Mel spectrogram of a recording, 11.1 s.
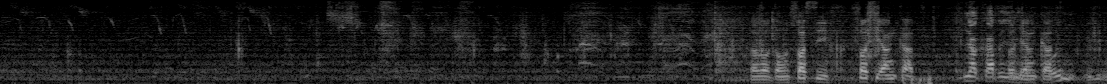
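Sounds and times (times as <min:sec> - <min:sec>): bird chirping: 0:00.0 - 0:07.2.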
